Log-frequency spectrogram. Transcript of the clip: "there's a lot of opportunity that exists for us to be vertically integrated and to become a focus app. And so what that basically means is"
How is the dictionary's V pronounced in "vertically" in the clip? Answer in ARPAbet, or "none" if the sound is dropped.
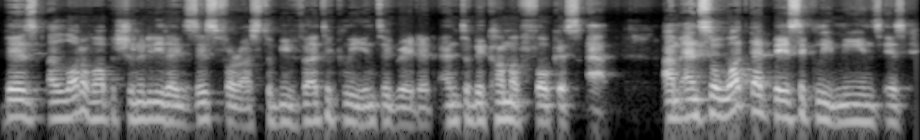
V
